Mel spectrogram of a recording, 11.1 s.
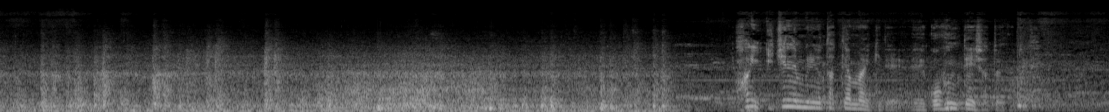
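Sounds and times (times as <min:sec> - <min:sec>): train interior rumble: 0:00.0 - 0:06.8.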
